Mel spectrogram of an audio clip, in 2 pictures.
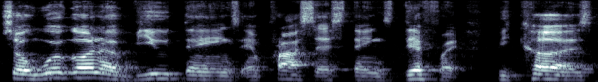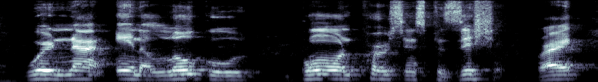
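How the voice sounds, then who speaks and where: A man's voice: medium pitch, slow. A man who is a guest in a casual interview, answering in an easygoing, hedging way with many fillers. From Dominican, born in the United States.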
